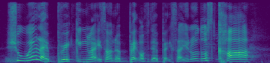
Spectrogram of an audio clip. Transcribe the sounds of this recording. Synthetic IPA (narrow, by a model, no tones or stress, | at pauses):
ʃuwɛlaɪk̚bɹekɪ̃ŋlaɪtsɔ̃ndəbɛkɔfdɛbɛksaɪjunodoskʰa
